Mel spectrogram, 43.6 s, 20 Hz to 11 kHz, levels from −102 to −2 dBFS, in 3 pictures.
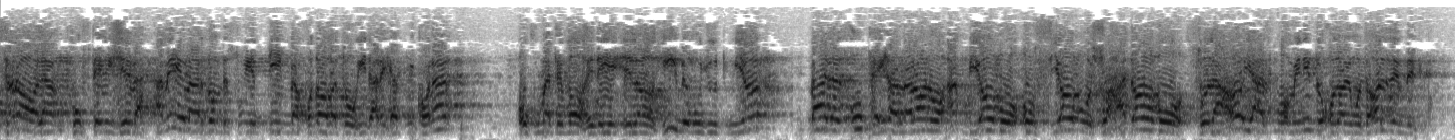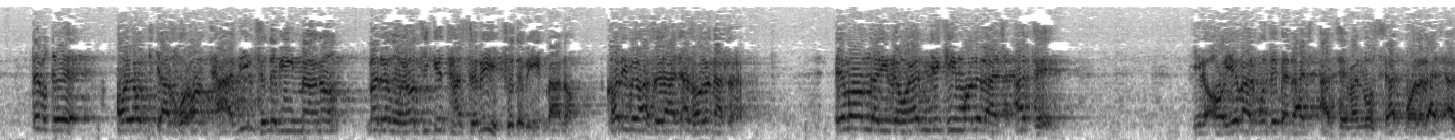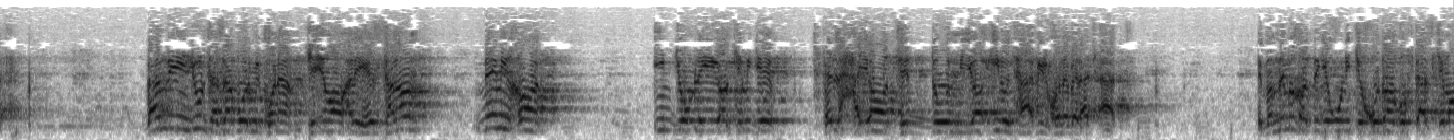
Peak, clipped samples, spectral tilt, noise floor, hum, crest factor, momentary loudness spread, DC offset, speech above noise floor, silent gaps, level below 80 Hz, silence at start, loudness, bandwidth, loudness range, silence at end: -2 dBFS; under 0.1%; -2 dB/octave; -52 dBFS; none; 12 dB; 8 LU; under 0.1%; 39 dB; none; -72 dBFS; 0 s; -12 LUFS; 9 kHz; 3 LU; 0 s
